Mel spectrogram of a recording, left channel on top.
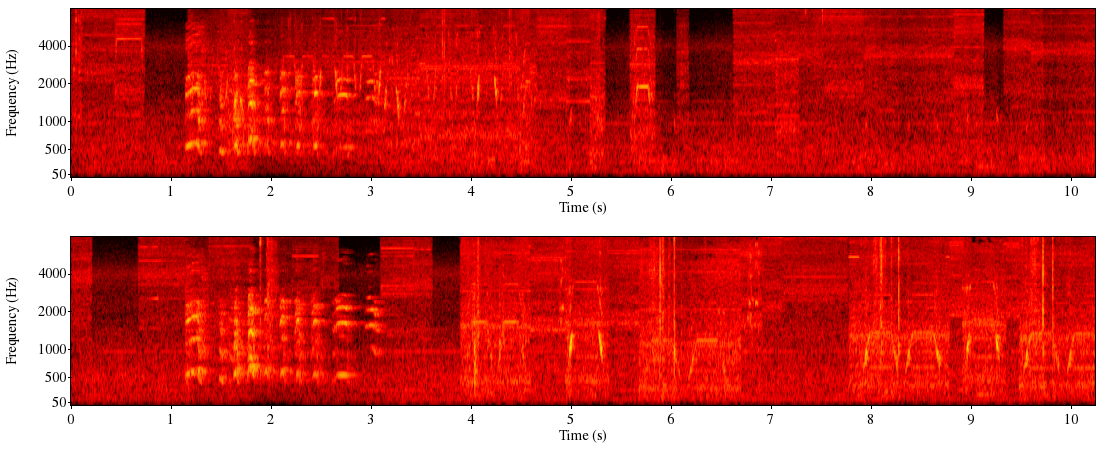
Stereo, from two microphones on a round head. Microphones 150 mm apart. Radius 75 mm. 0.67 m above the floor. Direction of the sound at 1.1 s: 25° left (ahead or behind).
